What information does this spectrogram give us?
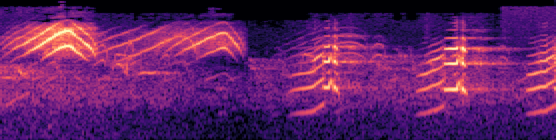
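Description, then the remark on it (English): Wood ducks at Bower Slough, a wildlife refuge by the Columbia River, give a series of about four squealing, rising whistles. The calls are thin and high-pitched with a slurred upward sweep, repeated at uneven intervals with no talking. “Bower Slough is also a favorite haunt for majestic wood ducks. Listen, can you hear their whistling call?”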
